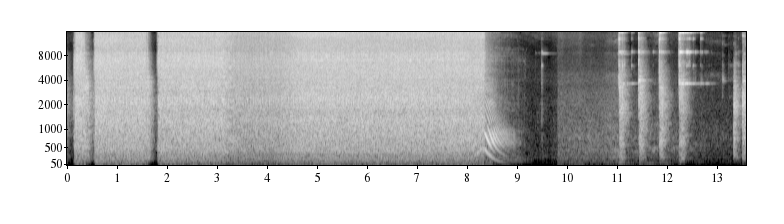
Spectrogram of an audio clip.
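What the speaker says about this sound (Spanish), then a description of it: "Ahora, con ayuda de la pistola neumática," A pneumatic impact wrench hammers a nut tight on a Fuller gear-shift lever bushing of a Super Brigadier truck: a loud, continuous rattling burst for about eight seconds, briefly interrupted once, then dying away into scattered clanks and taps of nearby metal.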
